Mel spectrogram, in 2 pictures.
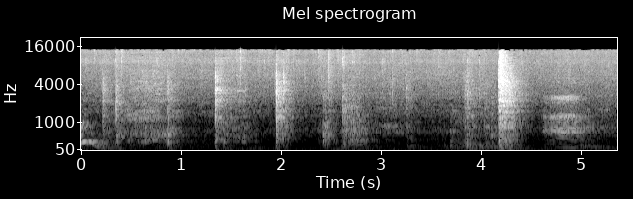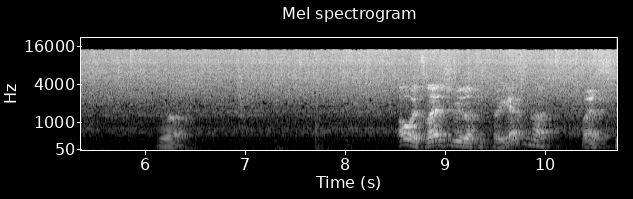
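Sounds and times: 
onions, mushrooms and carrots frying in hot oil in a pan: 0.0 - 10.7
scraping stir strokes in a frying pan: 0.2 - 3.9
louder clatter of a frying pan: 0.2 - 4.5
speech: 8.8 - 10.7.

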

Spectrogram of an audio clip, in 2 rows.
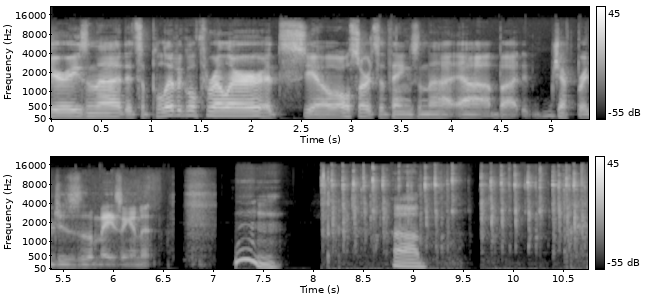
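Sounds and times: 
speech: 0.0 - 9.3
short voiced hums or murmurs: 7.2 - 7.7
fingers typing on a computer keyboard: 8.1 - 10.7.

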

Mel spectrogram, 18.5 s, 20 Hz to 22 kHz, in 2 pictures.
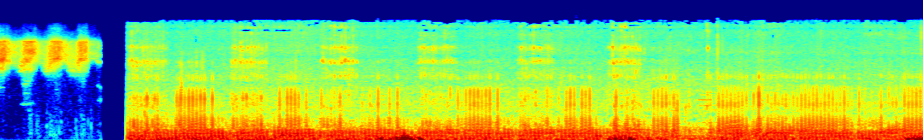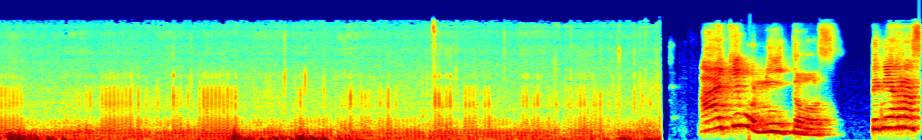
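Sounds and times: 
cats purring while being petted: 1.3 - 15.9
speech: 16.6 - 18.4.

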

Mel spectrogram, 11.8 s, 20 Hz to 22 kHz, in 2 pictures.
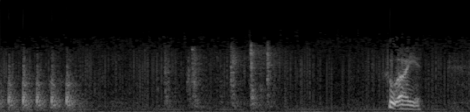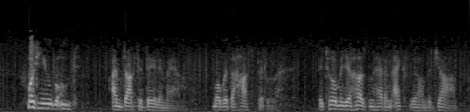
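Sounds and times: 
firm knocking on a door: 0.0 - 1.1, 2.0 - 3.5
low hum: 0.0 - 11.7
speech: 4.9 - 5.4, 6.2 - 11.7.

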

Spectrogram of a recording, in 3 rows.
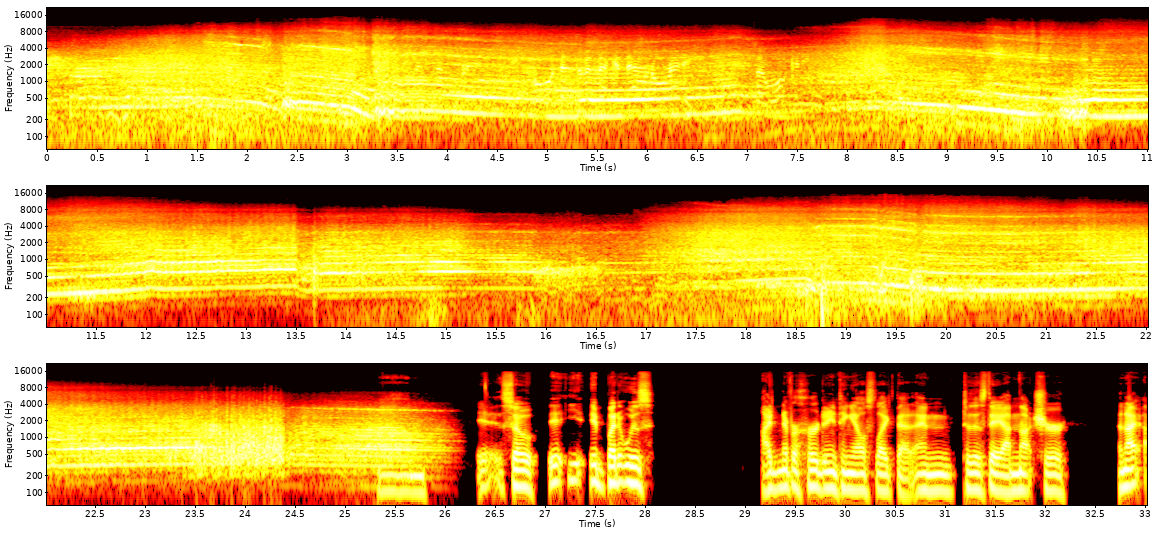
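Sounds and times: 
Corvette IMSA race car engine revving: 0.2 - 26.0
speech: 26.6 - 28.2, 29.2 - 33.0.

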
